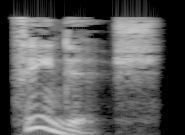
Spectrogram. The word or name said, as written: fiendish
